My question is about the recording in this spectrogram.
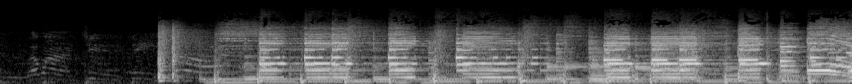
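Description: A man's voice is heard faintly at first. About a second and a half in, a live rock band comes in suddenly and loudly with electric guitar, bass, drums and keyboards, playing the instrumental intro of a blues-rock song before the vocals start.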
